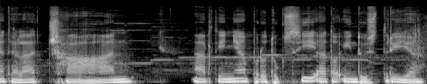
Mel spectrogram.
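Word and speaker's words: 产: Contoh lain kalau misalnya kita tambahkan bentuk seperti ini, bacanya adalah Chan, artinya produksi atau industri ya.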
